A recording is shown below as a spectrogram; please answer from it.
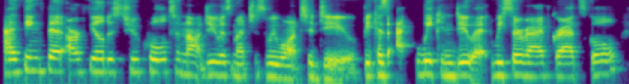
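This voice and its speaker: Woman, slightly low pitch, bright forceful tone, earnest encouraging interview talk, informal. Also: normal speed. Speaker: podcast guest, school speech-language pathologist. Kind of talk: conversational interview.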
